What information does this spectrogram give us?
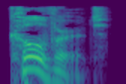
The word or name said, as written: culvert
